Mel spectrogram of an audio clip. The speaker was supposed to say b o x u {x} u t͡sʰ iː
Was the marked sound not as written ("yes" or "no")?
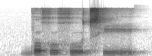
no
